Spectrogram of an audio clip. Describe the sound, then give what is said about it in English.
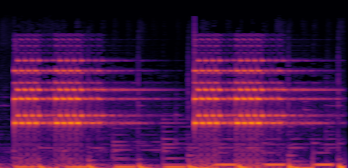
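A phone ringtone for an incoming caller plays loudly, two bright trilling bursts repeating in a steady pattern over a low rhythmic backing, with no one speaking. “All right, how about we go back to the phones here, take another call.”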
